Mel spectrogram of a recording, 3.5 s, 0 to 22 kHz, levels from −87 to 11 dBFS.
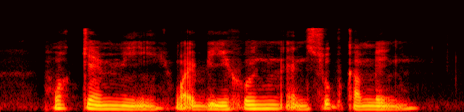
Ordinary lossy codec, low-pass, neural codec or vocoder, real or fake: none; none; codec, 16 kHz, 8 kbps, FreqCodec, smaller model; fake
